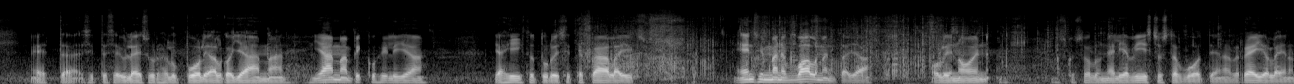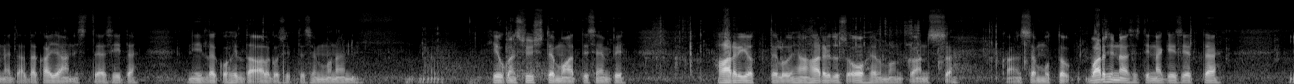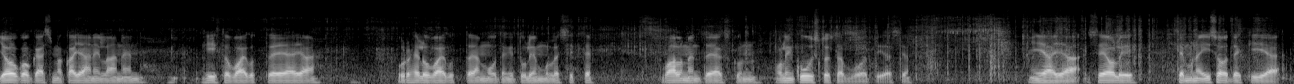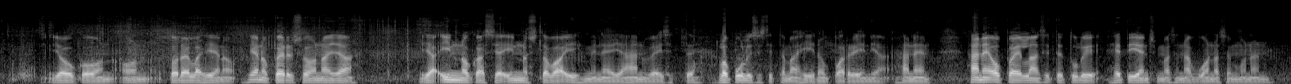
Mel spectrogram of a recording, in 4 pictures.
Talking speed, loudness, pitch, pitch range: 110 wpm, -21 LUFS, 85 Hz, 80-90 Hz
